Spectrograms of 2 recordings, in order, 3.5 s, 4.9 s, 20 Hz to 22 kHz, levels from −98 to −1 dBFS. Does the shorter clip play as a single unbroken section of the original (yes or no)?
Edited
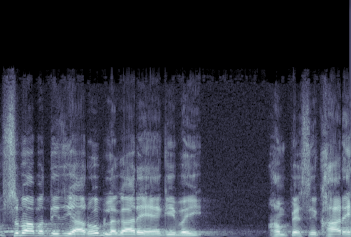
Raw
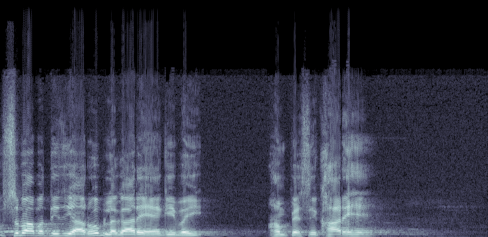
yes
